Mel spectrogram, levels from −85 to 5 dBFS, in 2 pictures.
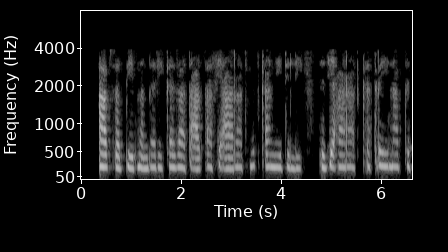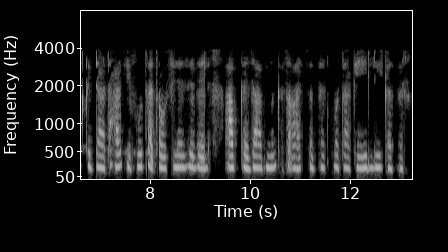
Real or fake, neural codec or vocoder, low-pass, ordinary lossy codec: real; none; 7.2 kHz; AAC, 16 kbps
